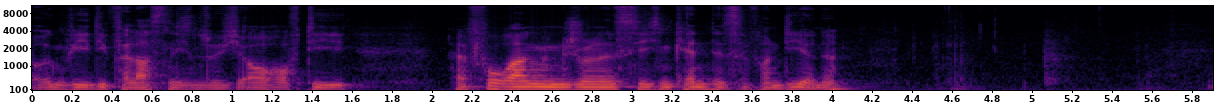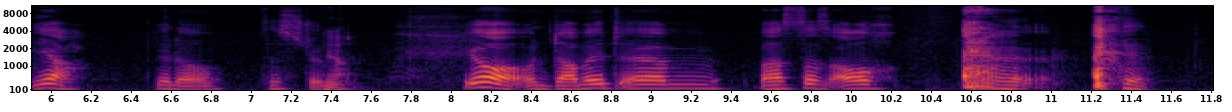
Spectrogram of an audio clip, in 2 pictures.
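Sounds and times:
speech: 0.2s - 4.2s, 5.9s - 11.6s
throat clearing: 10.6s - 11.6s.

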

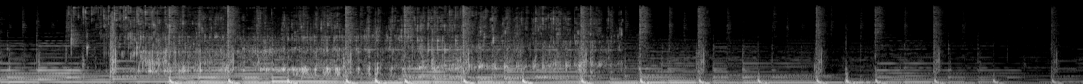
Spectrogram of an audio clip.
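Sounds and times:
musical intro with sustained tones and light percussive taps: 0.0s - 9.9s
whisky pouring into a glass: 0.7s - 6.4s.

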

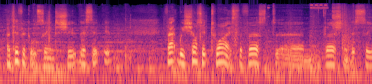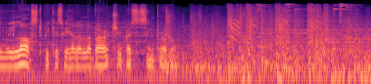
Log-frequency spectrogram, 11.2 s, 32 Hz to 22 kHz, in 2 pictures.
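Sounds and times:
speech: 0.1s - 9.3s
gunshots in a film scene of a clandestine buy: 8.9s - 10.8s.

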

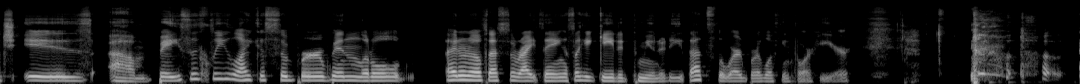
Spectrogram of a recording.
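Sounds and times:
speech: 0.0s - 9.3s, 10.0s - 10.7s
choking coughs from choking on saliva: 9.7s - 10.7s.

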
